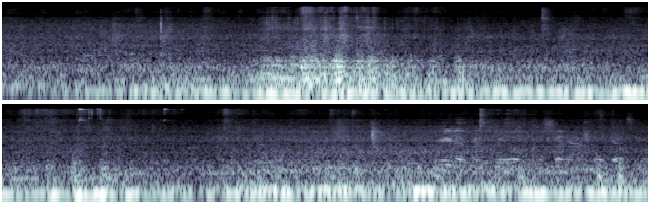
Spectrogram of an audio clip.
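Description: Cabin sound of a Siemens Combino low-floor tram running between stops: a steady low rumble from the wheels and running gear, louder from about two seconds in, with a busier stretch around three seconds in and a faint motor whine near the end.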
